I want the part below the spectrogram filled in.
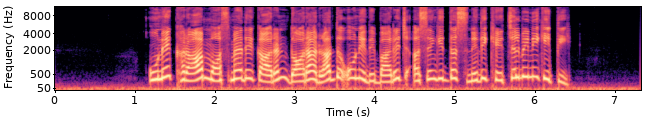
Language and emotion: Dogri, angry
